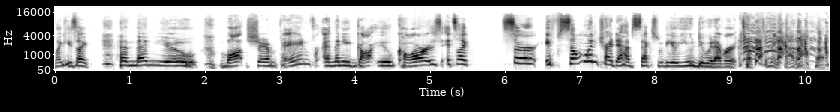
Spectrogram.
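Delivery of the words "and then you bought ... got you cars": play-acted snide, taunting, belittling mocking tone. Retelling how a police officer spoke to two women: imitating a mocking tone. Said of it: "fully mocking them".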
